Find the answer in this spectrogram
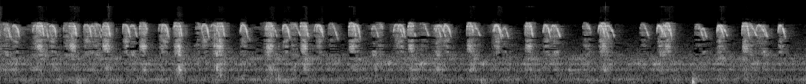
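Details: At a kingfisher nest, a male Common Kingfisher gives way to the female arriving with a small fish, and the pair blow at each other to find one another; dense train of short airy hisses, about four per second.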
